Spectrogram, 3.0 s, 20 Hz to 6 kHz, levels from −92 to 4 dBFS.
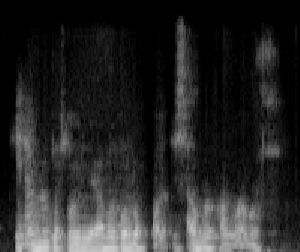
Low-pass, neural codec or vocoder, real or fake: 5.4 kHz; codec, 16 kHz, 1 kbps, X-Codec, HuBERT features, trained on balanced general audio; fake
